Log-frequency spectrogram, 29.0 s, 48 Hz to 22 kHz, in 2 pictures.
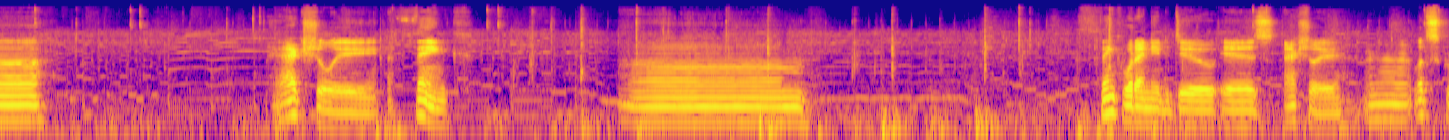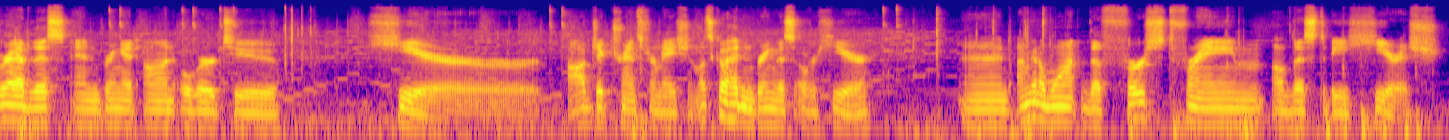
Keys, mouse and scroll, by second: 1.4 right click, 5.6 shift+`, 5.6 KP_0, 7.6 Left, 8.9 Left, 9.4 Left, 9.8 Right, 14.2 right click, 14.6 g, 16.3 right click, 20.6 right click, 20.7 g.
